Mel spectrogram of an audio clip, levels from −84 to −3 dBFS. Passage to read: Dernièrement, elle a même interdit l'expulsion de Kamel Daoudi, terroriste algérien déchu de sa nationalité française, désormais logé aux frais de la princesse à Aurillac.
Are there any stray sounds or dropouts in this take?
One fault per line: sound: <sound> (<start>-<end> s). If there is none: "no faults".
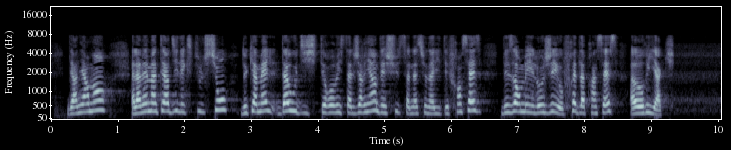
no faults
